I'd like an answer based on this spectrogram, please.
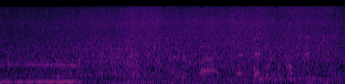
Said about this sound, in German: Wir verlassen das Schiff und fahren auf das offene Wasser hinaus. Die Flussufer verschwinden. Die Wellen werden höher und die Strömung ist so stark, dass man nach einer Weile vergisst, in welche Richtung der Fluss eigentlich fließt.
